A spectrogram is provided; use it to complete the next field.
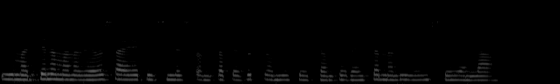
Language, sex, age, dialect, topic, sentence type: Telugu, female, 60-100, Southern, agriculture, statement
